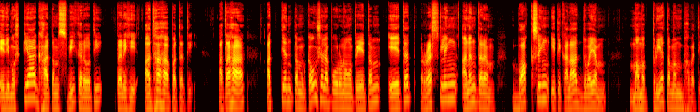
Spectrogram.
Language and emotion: Sanskrit, neutral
